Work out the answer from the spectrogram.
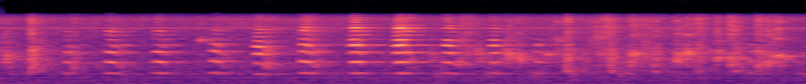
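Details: A pet female pionus parrot indoors gives the call her owner dislikes most: a series of harsh, nasal, clucking notes repeated about twice a second, rising in strength and then fading, over a low room hum.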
